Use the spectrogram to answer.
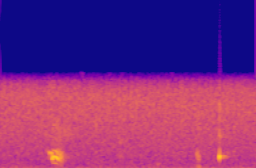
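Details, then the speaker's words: Infant boy, cooing and then getting grumpy: two brief, sharp, abrupt hiccups over quiet room noise. "Uh-huh. You got the hiccups now."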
